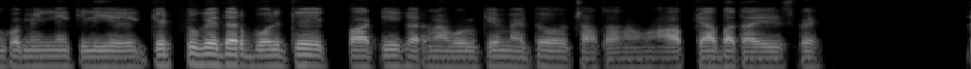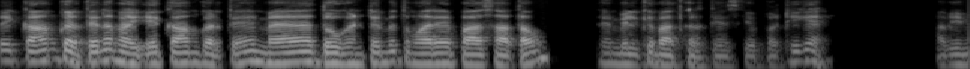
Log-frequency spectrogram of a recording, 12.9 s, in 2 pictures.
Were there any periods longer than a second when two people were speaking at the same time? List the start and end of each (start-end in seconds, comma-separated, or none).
none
